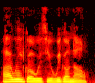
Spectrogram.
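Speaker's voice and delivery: put-on flat, accented, blunt man; flat Greek accent. A narrator's reading. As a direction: say it flat, no rise. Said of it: "saying flatly".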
